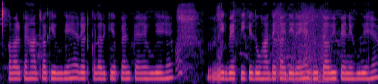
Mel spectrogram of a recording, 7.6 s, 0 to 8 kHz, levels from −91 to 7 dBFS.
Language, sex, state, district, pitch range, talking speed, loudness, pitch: Hindi, female, Chhattisgarh, Rajnandgaon, 205-210 Hz, 215 wpm, -33 LUFS, 210 Hz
